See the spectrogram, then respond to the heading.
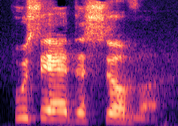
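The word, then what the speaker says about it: Jussier da Silva: the fighting you mean jier de Sila yeah well I'm I'm I'm here with a Brazilian is that how you say his name jier confirmed cier de Silva cier de Silva so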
